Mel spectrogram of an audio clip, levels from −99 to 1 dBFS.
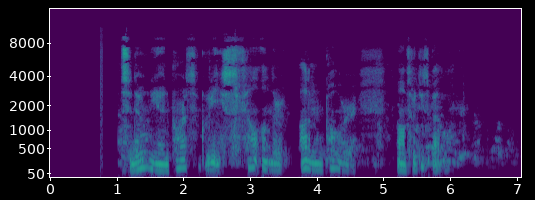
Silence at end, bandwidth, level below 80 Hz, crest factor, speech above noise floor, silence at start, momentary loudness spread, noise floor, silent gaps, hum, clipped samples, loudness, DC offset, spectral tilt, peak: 0.3 s; 9.4 kHz; -84 dBFS; 24 dB; 25 dB; 0.75 s; 20 LU; -74 dBFS; 3.66-3.72 s; none; under 0.1%; -47 LUFS; under 0.1%; -2.5 dB/octave; -26 dBFS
